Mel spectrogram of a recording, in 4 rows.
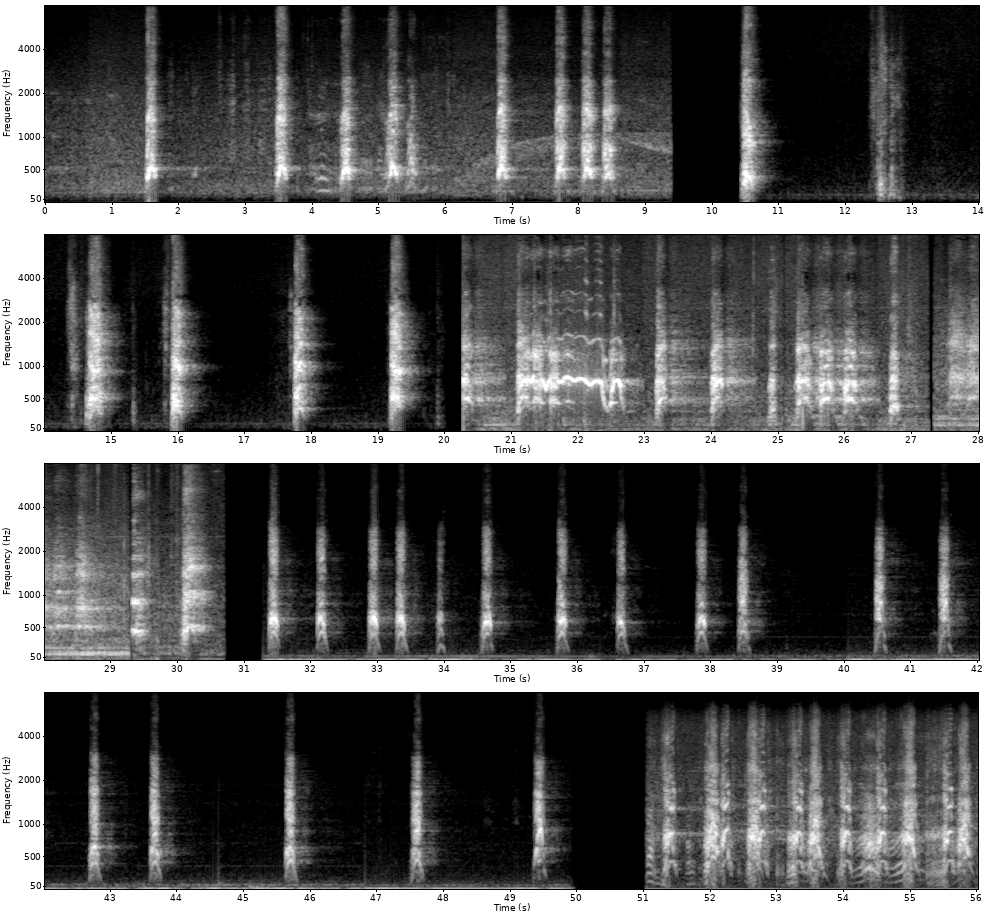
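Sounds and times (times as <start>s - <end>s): dog barking: 1.0s - 2.0s, 3.4s - 3.8s, 4.4s - 5.8s, 6.8s - 8.7s, 10.4s - 10.9s, 14.4s - 15.2s, 15.8s - 16.4s, 17.7s - 18.2s, 19.2s - 19.7s, 20.3s - 30.6s, 31.4s - 34.0s, 34.6s - 34.9s, 35.7s - 36.0s, 36.6s - 36.9s, 37.8s - 38.8s, 40.5s - 40.8s, 41.4s - 41.8s, 42.7s - 43.0s, 43.6s - 44.0s, 45.6s - 46.0s, 47.5s - 47.9s, 49.4s - 49.8s, 51.3s - 56.0s
dog short barks: 10.4s - 10.9s, 14.4s - 15.2s, 27.6s - 30.6s
dog drawn-out cries: 20.3s - 26.9s, 51.2s - 56.0s.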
